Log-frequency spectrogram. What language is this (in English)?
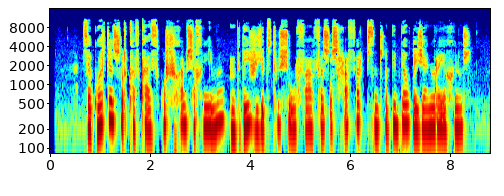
Kabardian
